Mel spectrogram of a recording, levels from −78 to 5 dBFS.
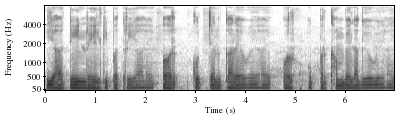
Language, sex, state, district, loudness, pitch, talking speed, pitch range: Hindi, male, Uttar Pradesh, Etah, -18 LUFS, 105 Hz, 155 wpm, 100-110 Hz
